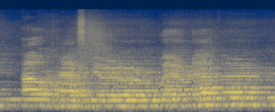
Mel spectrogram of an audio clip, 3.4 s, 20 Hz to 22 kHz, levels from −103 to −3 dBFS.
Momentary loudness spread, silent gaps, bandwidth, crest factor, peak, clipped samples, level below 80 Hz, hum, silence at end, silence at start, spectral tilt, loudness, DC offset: 3 LU; none; 15 kHz; 14 dB; -8 dBFS; under 0.1%; -70 dBFS; none; 0 s; 0 s; -5 dB/octave; -22 LUFS; under 0.1%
